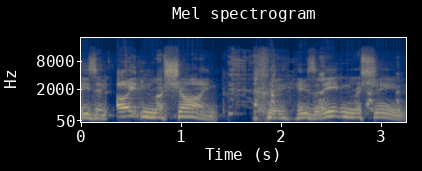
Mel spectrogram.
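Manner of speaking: put-on Australian accent. Showing off accents after a trip to Outback Steakhouse, in an Australian accent. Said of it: "killer Australian accent".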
